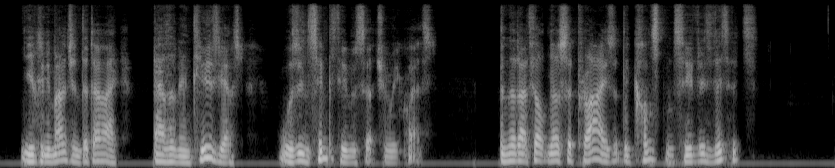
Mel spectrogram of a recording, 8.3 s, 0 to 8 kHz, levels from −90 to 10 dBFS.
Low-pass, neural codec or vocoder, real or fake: 7.2 kHz; codec, 44.1 kHz, 2.6 kbps, SNAC; fake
